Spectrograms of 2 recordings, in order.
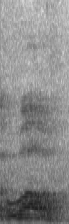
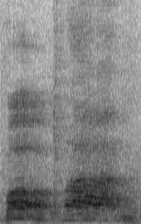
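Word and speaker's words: וָו: 와우, 혹은 바브. 발음이 두 가지로 납니다.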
